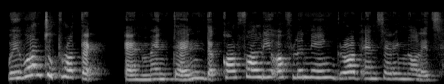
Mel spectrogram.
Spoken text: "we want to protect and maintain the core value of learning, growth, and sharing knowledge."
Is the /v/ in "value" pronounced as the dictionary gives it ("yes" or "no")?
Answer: no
